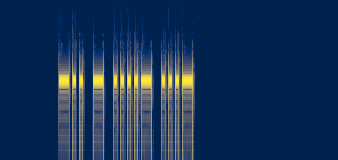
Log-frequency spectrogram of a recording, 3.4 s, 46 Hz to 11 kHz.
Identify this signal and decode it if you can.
Morse code, heard as a keyed tone, about 34 wpm, 700 Hz. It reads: DT4V
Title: All Cut Numbers - 4-Digit 35wpm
